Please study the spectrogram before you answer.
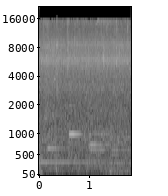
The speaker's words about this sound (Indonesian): Apalagi kalau berada di suhu yang sangat hangat, eh bukan hangat ya tapi panas kayak di sini tiba-tiba hujan itu uh senengnya minta ampun ya Allah seneng banget akhirnya hujan ini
